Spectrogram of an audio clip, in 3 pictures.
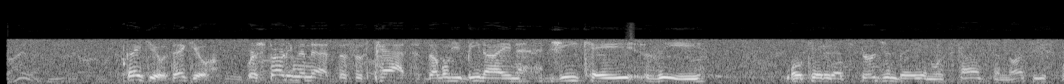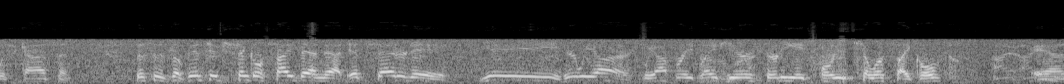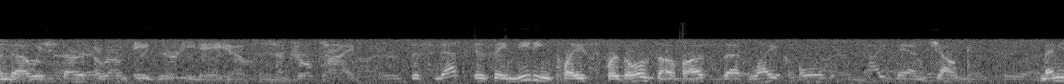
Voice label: Net Control Kenwood TS-830S MC-50 Mic & AL-80B Amp 80m Loop Antenna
